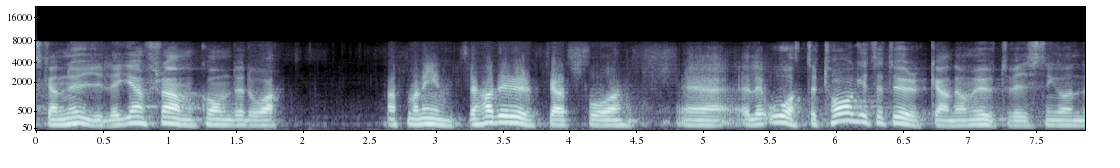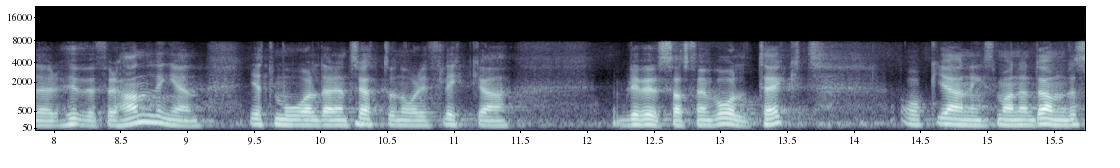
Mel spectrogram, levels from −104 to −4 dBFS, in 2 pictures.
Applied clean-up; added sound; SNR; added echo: neural separator model SepFormer DNS4.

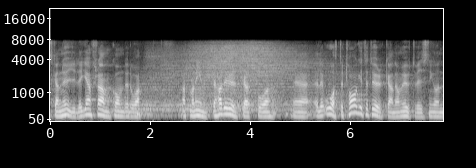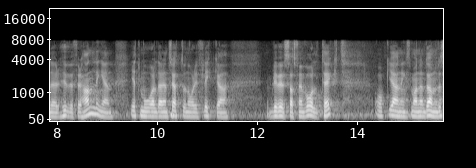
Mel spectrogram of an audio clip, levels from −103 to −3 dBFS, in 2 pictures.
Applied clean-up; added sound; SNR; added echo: none; Gong; 14 dB; none.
